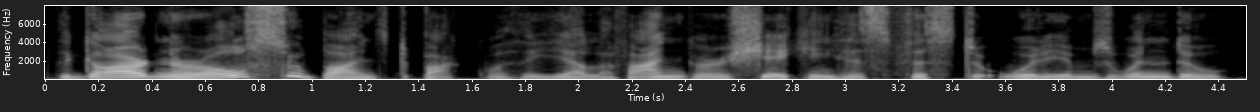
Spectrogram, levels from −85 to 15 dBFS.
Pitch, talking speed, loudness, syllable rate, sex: 180 Hz, 215 wpm, -19 LUFS, 5.4 syllables/s, female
